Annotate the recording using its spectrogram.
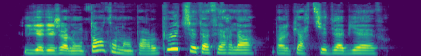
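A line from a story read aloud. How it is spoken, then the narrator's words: Grumbling. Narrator (French): grommela un autre agent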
